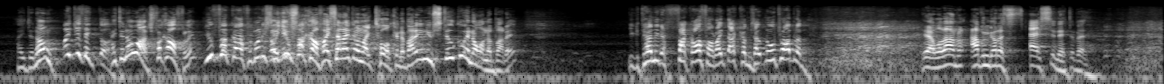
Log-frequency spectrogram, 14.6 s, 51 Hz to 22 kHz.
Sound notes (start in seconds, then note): 10.3 audience laughs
